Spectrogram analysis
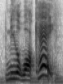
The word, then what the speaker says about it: Milwaukee: also an algonquian word it was originally pronounce Mila walk' and means the good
